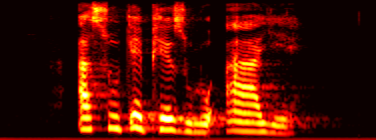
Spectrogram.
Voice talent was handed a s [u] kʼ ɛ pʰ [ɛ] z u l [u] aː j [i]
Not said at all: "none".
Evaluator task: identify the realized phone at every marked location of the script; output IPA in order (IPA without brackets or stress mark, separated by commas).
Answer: u, e, u, ɛ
